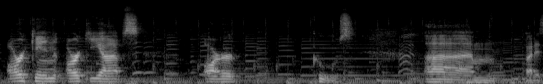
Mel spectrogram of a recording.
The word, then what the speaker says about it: Arceus: Every single Pokemon on this page, its name starts with R and is pronounced R at the beginning. Arkin, Archeops, Arcus. But it says Arceus, terrible.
